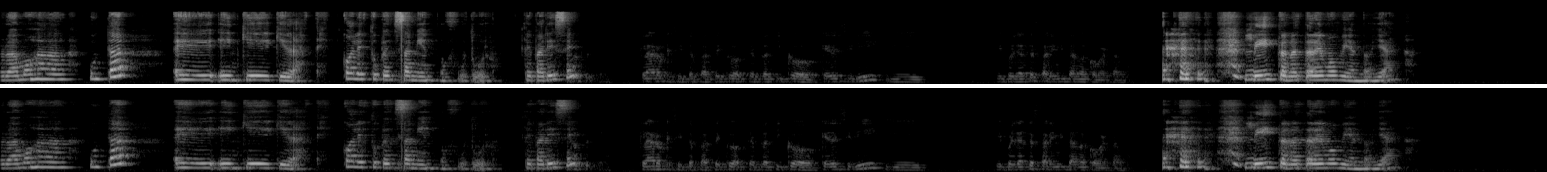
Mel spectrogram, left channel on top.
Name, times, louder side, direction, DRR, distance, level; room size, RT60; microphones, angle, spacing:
voice 1, 0.0-5.0 5.2-5.8 11.6-14.2, left 5 dB, 40° left, 0.3 m, -31 dB
voice 2, 5.7-6.1 6.4-9.2 10.0-11.3, right 2 dB, 55° right, 0.9 m, -52 dB
5.9 x 2.0 x 2.2 m
head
